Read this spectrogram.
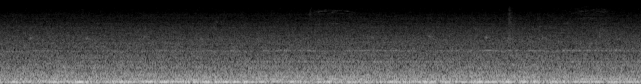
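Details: GTX 1060 6GB card in a mining rig after its fans were cleaned or replaced (they had been noisy and shaking): a smooth, constant whir with no rattle, scrape or wobble. The fans are running normally.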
